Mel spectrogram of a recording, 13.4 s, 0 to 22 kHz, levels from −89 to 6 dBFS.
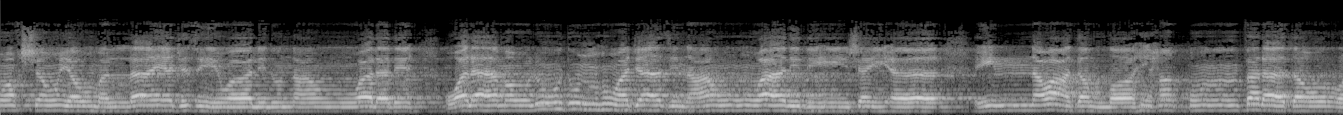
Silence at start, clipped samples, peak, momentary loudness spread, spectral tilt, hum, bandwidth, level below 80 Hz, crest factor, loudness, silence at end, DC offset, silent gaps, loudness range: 0 s; under 0.1%; -4 dBFS; 7 LU; -4.5 dB/octave; none; 10 kHz; -72 dBFS; 16 dB; -19 LUFS; 0 s; under 0.1%; none; 1 LU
